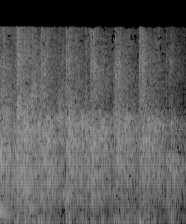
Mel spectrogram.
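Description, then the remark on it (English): A crowd applauds together in a hand clap of praise to Jesus, a dense, sustained wash of hand claps, loud and steady for a couple of seconds with no voices over it. “Let's give Jesus a hand clap of praise.”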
